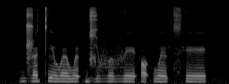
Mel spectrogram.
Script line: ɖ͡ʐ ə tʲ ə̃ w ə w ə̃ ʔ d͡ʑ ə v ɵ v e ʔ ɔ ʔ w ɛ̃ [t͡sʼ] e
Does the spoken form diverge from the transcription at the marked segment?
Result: yes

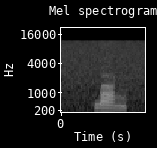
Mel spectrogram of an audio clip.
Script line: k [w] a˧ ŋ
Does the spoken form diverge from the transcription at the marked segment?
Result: no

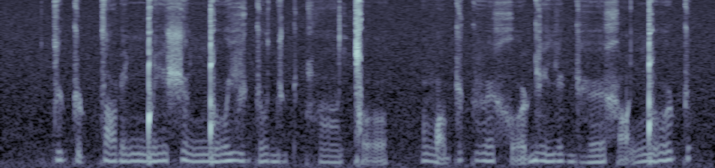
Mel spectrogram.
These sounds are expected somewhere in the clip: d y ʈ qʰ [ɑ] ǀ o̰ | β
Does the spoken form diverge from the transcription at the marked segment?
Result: yes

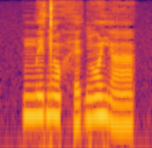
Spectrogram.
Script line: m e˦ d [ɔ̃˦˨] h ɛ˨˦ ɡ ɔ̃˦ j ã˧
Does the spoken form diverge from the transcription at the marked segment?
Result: no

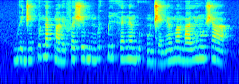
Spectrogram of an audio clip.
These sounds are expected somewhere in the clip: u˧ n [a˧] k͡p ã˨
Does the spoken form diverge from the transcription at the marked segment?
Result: no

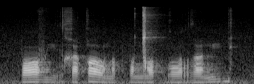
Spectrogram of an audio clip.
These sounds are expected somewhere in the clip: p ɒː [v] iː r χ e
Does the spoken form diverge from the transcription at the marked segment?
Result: no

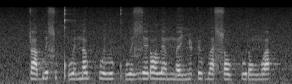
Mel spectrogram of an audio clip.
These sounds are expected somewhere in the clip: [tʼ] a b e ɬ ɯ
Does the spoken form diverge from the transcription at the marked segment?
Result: yes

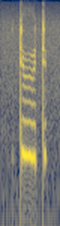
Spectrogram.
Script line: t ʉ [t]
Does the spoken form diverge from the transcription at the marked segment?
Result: no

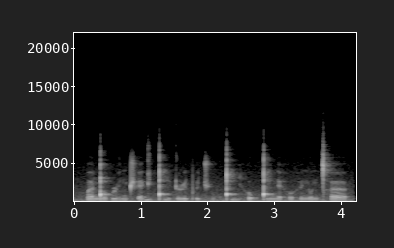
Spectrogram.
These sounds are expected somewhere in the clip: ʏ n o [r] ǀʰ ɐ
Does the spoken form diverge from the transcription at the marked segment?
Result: yes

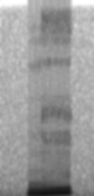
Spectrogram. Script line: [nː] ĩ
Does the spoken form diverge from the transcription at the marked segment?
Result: yes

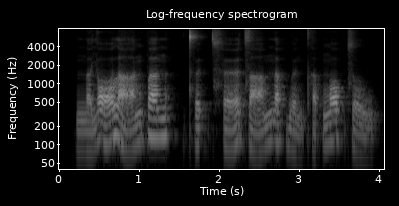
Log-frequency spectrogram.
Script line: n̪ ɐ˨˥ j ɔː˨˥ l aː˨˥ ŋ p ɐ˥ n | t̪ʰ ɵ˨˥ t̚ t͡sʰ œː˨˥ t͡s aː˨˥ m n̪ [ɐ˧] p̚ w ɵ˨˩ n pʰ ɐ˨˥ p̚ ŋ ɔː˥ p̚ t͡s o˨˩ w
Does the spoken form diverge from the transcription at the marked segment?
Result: no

